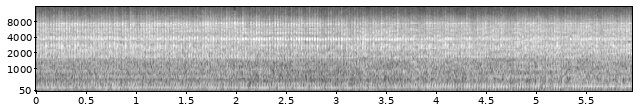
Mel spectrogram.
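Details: 2023 Can-Am Maverick X3 DS Turbo after an oil change: steady, even idle with a smooth exhaust drone and no tapping or knock; a brief engine knock and rattle heard earlier went away, engine sounds healthy now.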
